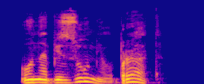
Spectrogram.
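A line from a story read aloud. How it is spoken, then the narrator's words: Whispered. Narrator (Russian): прошептала Солей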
